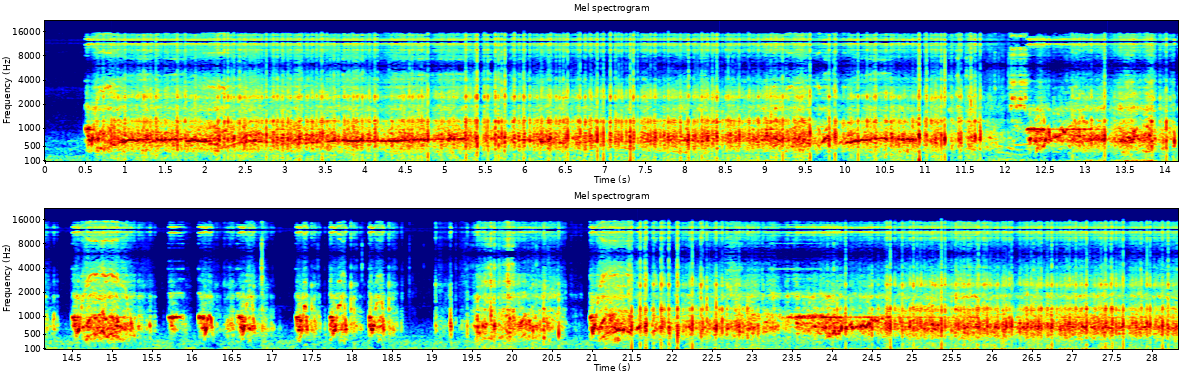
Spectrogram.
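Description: RC car's drive motor and gears whining, with the tyres rolling over gritty asphalt, heard from a camera riding on the car. The whine rises and falls a little in pitch; roughly midway it stops and starts several times as the throttle is worked, then runs steadily again.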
